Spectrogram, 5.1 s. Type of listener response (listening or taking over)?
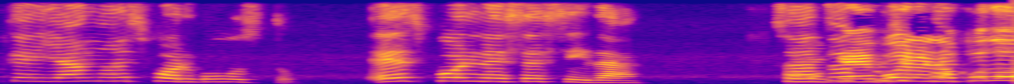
taking over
